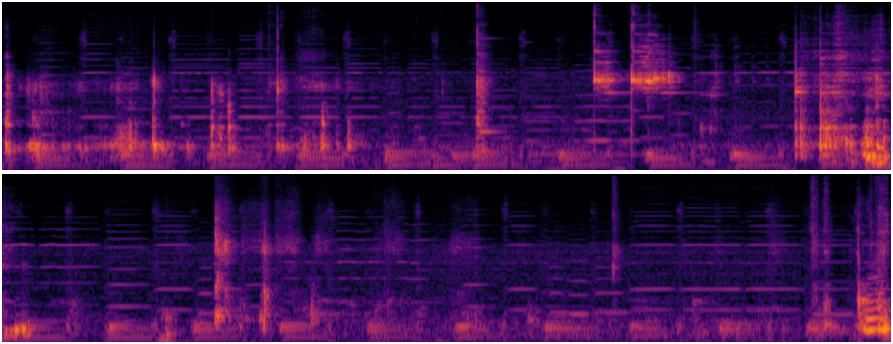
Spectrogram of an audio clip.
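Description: Pot of mole de olla with bone marrow being stirred, with repeated clinks and scrapes of a utensil against the pot and scattered clatter over a faint background of music-like tones.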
